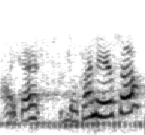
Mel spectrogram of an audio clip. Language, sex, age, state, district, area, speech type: Bengali, female, 60+, West Bengal, Darjeeling, rural, conversation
